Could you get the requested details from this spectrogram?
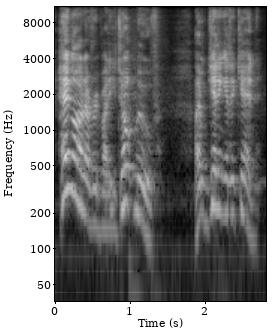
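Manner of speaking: high, urgent sniffing alarm; urgent witch. A narrator's reading. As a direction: raise the alarm as the smell hits. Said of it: "cried the witch called Mildred".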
